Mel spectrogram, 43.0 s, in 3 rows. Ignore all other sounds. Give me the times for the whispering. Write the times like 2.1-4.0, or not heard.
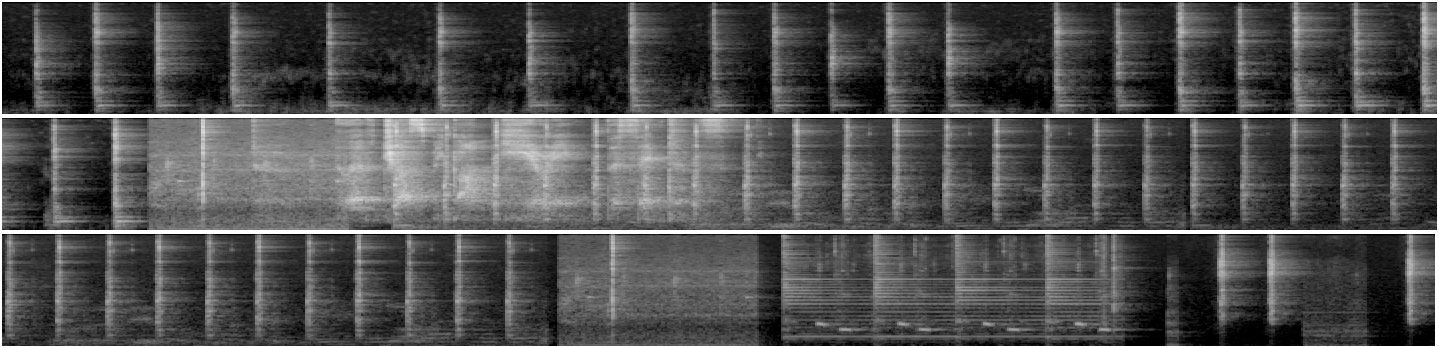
16.8-21.6.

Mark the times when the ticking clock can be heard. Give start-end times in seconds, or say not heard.
0.3-5.5, 6.2-42.9.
